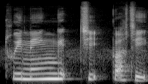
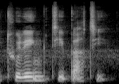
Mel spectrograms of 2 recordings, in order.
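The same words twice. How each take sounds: First: "Twilling Tea Party" read slowly off the label, pitched up; careful English name. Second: Said in the usual way. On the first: Shown as a demonstration. Vlogger reading the ink's name off the label to viewers, slow and careful. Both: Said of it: "le nom que j'ai oublié".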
